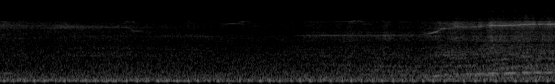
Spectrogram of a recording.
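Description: Whine of the twin 64 mm electric ducted fans on a Freewing F-14 Tomcat RC jet in flight. The whine rises in pitch and grows louder about four seconds in, as the fans spool up.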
